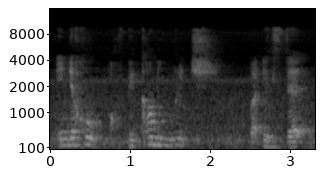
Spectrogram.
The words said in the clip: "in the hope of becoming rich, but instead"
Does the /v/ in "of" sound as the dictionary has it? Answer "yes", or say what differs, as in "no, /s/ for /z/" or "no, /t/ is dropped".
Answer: no, /f/ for /v/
